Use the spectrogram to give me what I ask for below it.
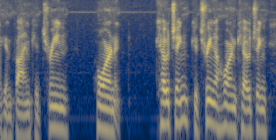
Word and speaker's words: Katrine: Katrina Horn Coaching. It is Katrina, but it's spelled, looks like Katrine.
